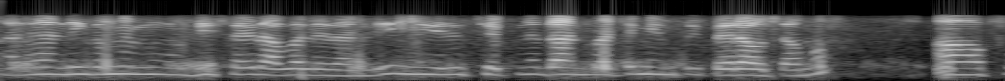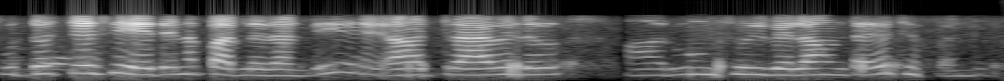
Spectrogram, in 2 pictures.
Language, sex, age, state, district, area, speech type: Telugu, female, 18-30, Andhra Pradesh, Srikakulam, rural, conversation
